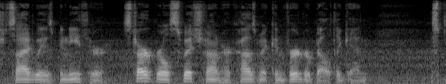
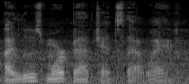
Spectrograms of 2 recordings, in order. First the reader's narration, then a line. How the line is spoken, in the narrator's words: Batgirl muttered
